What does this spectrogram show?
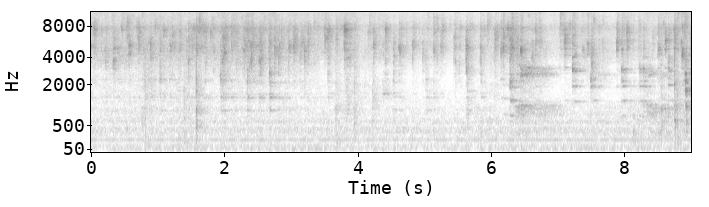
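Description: Chicken pan-frying in hot grease in a skillet: steady sizzling with fine crackles, and a few light knocks of a fork against the pan.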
